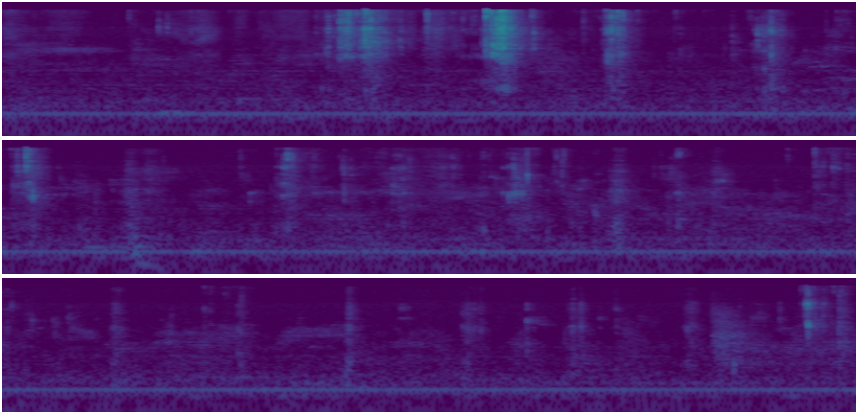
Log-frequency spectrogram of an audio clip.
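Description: Nachos of tortilla chips topped with chicken, cheese and sour cream crunching as they are bitten and chewed. Several sharp crunches come in the first few seconds, then quieter chewing.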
